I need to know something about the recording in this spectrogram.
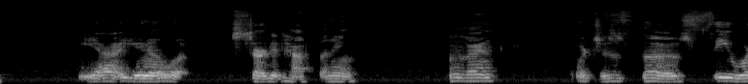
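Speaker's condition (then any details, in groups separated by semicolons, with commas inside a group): Cerebral palsy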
